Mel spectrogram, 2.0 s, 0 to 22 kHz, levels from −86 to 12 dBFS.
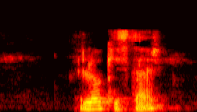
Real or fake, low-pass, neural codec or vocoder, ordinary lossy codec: real; 7.2 kHz; none; AAC, 32 kbps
